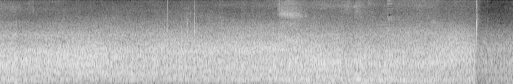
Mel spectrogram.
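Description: Steady street noise of passing traffic, with a low rumble that swells about halfway through.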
